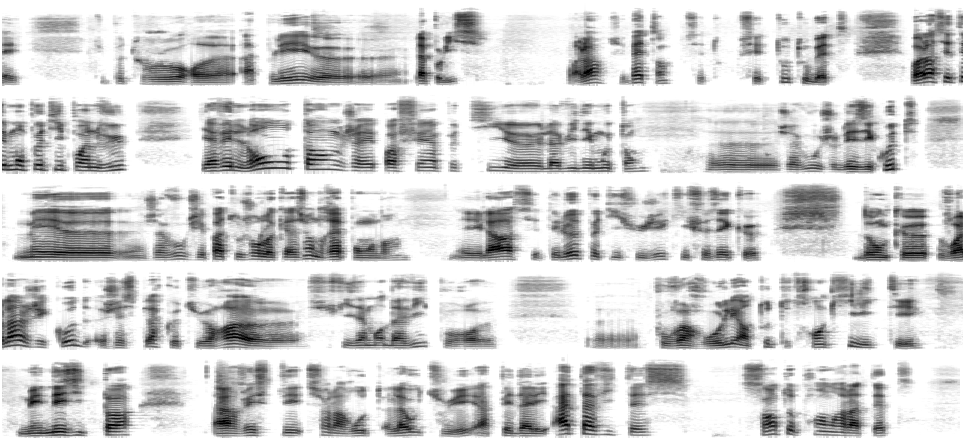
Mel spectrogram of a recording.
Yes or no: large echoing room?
no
